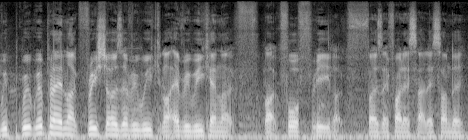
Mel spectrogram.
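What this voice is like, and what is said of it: Slightly hoarse, strained voice. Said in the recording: “I'm losing my voice a little bit”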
